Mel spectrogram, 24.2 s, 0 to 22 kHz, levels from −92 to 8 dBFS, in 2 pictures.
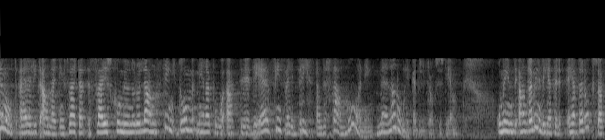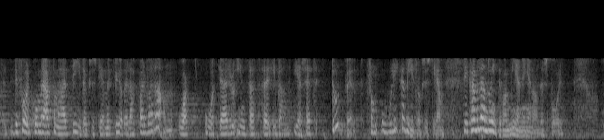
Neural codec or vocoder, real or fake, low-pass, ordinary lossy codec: vocoder, 24 kHz, 100 mel bands, Vocos; fake; 7.2 kHz; AAC, 16 kbps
